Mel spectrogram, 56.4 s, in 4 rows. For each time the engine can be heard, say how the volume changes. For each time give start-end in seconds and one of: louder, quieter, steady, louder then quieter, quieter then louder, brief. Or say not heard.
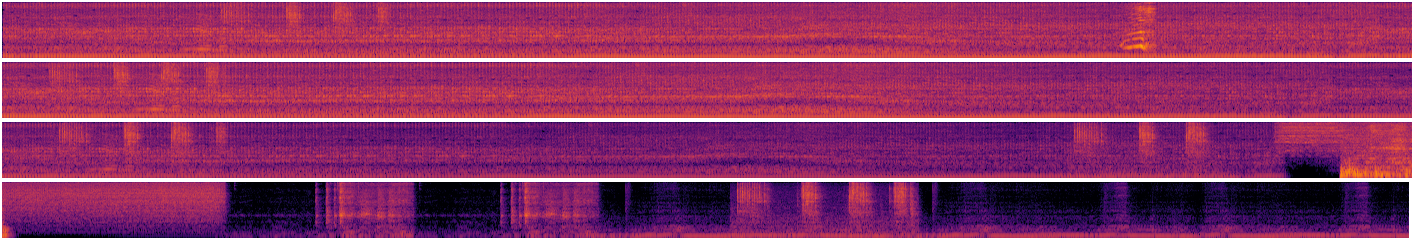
0.0-56.3 quieter.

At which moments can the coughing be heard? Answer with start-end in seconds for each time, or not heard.
10.8-11.6, 41.5-42.4.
